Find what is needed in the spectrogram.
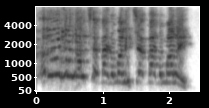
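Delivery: high, loud, frantic begging; mock panicked pleading. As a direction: beg him to take the money back in a hammed-up panic. Mock panic quote of the friend.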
